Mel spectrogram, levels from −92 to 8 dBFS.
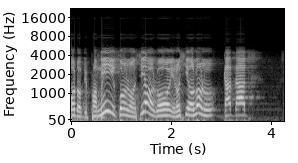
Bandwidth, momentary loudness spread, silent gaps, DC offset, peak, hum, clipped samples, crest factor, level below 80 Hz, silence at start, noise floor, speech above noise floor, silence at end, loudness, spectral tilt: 5.6 kHz; 6 LU; none; under 0.1%; 0 dBFS; none; under 0.1%; 14 dB; -38 dBFS; 0 s; -52 dBFS; 39 dB; 0.65 s; -13 LUFS; -8 dB/octave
